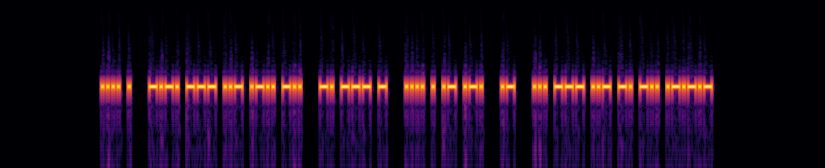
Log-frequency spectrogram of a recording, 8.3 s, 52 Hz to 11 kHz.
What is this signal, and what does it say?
Morse code, heard as a keyed tone, about 41 wpm, 700 Hz. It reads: HE COULD NOT HEAR A SOUND.
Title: Sentences from Top 1000 Words - Review Part 1 - 45wpm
